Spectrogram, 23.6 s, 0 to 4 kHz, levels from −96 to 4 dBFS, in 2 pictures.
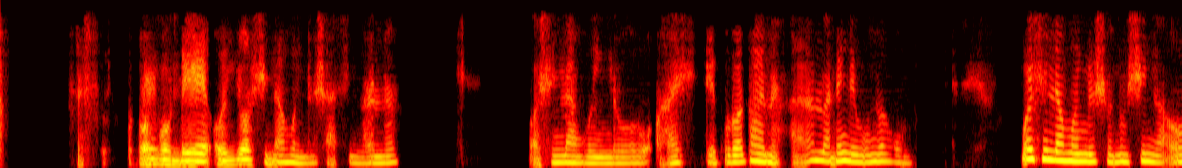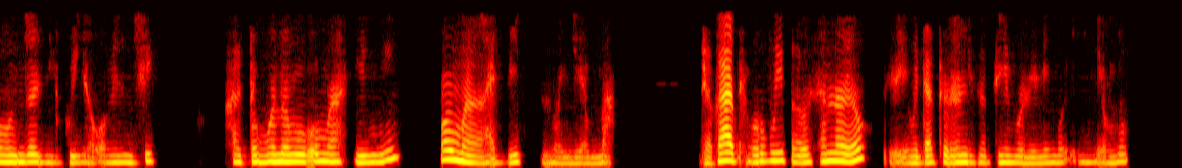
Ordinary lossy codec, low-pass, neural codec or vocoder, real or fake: MP3, 32 kbps; 3.6 kHz; codec, 16 kHz, 1 kbps, FunCodec, trained on Chinese and English, 50 frames a second; fake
